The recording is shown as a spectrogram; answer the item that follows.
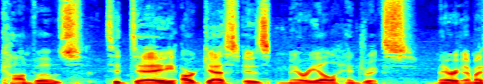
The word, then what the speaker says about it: Mariel Hendricks: of Vet Clinic convos today our guest is Marielle Hendricks Mary am I saying that correctly congratulations okay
